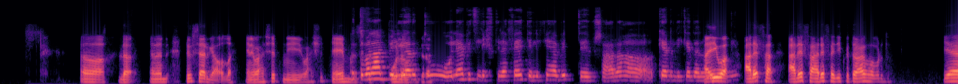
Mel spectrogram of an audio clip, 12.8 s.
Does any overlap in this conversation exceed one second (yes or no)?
yes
